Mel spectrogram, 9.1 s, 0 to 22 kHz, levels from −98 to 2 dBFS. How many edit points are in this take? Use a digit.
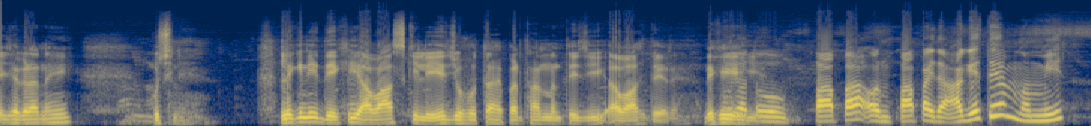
1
